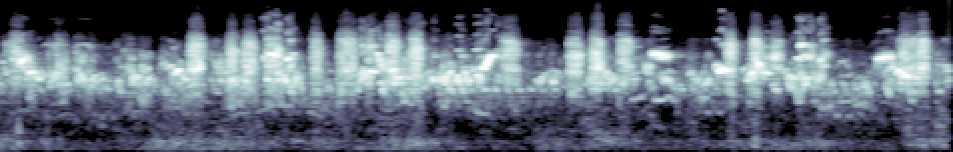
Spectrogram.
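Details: Feeding-time budgerigars with chicks give fast, bright chirps and twitters, many birds at once, with a few clear whistled notes poking above the chatter.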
